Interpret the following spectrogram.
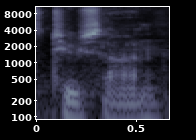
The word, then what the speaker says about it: Tucson: I always read that as Tucson, but I know it's Tucson. I'm not supposed to pronounce the C.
